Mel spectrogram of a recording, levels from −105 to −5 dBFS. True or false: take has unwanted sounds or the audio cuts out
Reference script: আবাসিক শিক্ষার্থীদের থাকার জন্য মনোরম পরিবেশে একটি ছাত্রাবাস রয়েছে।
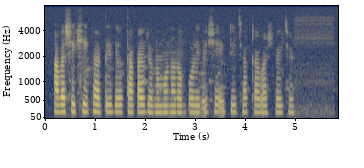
false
